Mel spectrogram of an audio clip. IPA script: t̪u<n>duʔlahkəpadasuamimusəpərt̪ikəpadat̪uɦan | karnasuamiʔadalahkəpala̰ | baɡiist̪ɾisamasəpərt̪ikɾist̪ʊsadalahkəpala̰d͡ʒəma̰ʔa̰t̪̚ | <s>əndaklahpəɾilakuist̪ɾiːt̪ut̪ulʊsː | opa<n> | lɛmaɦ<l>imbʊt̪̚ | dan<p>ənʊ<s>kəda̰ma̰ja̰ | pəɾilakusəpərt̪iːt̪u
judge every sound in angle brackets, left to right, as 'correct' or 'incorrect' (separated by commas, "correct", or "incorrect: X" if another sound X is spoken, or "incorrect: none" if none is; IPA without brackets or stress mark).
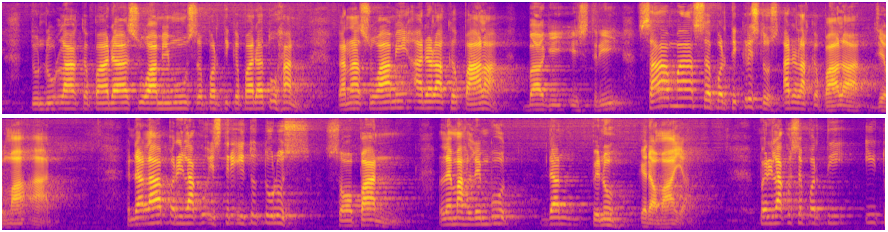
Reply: correct, incorrect: h, correct, correct, correct, incorrect: h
